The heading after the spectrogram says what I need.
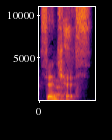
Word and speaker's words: Sanchez: Sanchez. Yeah, it's Spanish. Miss Sanchez. Mhm. Then And actually, this is not pronounced miss.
